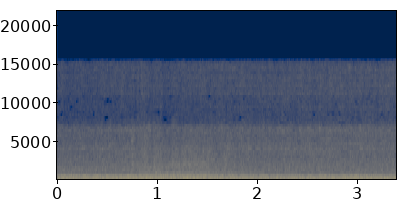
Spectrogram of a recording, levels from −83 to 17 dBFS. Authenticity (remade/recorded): recorded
